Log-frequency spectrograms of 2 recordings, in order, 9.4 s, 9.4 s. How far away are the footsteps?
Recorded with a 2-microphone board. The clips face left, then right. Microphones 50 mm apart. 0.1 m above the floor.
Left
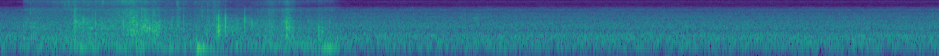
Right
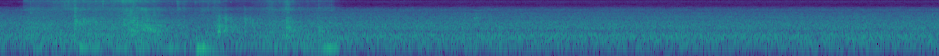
About 1.4 m.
